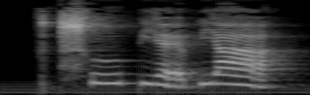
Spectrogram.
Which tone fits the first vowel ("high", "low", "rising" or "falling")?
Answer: rising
